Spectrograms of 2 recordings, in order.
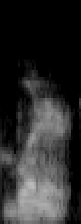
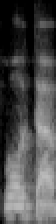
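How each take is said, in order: First: It is said with an American pronunciation. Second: It is said with an Australian pronunciation. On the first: "but they p- pronounce it water" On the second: "you pronounce it water"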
